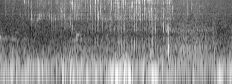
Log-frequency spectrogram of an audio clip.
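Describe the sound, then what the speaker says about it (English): A little water poured onto clay in Utah's high desert, a faint trickling and splashing patter over low outdoor rumble, with no voices. "So a scientific test of clay, a little water on here,"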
